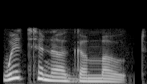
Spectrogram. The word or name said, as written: witenagemot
